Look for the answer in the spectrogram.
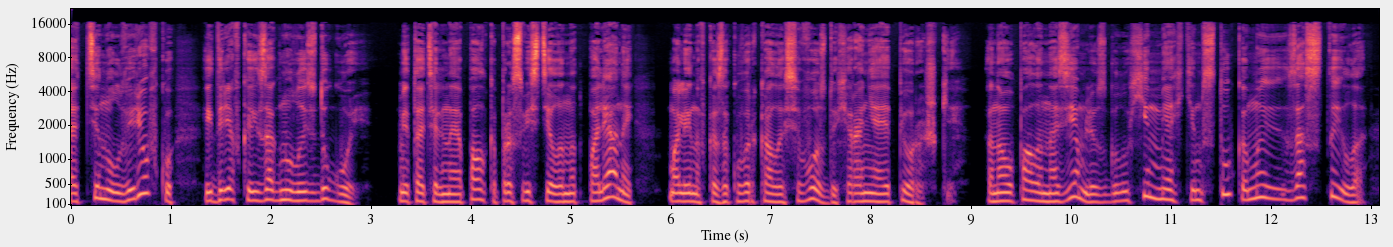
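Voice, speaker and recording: Male audiobook narrator, calm even storytelling, dry close mic. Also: fairly high pitch, no echo. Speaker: audiobook reader. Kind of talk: scripted narration.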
